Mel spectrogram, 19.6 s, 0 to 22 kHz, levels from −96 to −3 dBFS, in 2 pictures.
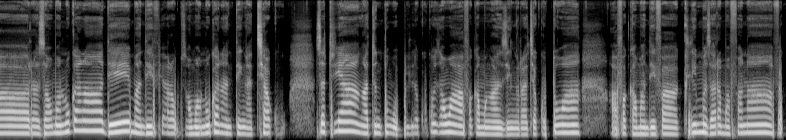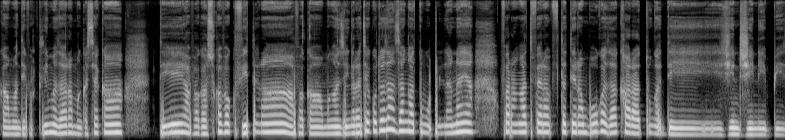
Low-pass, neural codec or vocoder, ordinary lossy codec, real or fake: none; none; none; real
